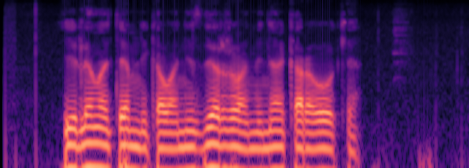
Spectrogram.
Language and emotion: Russian, neutral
